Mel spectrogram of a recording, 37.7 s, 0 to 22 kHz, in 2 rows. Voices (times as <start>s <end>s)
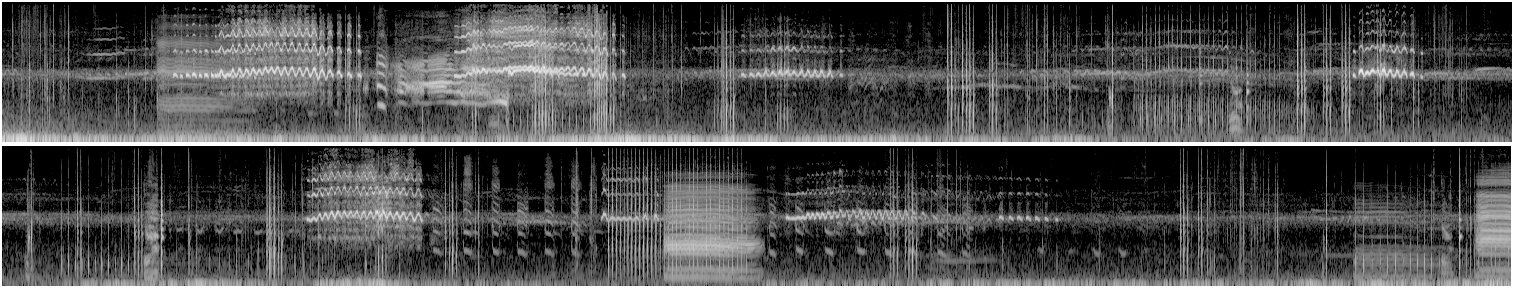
8.9s 18.3s, 19.1s 37.7s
